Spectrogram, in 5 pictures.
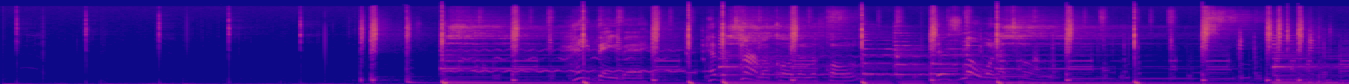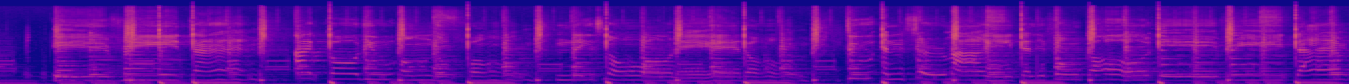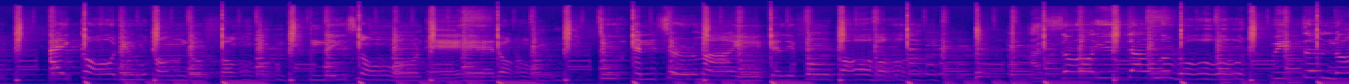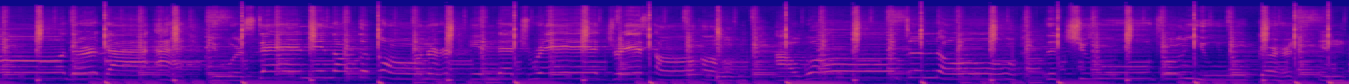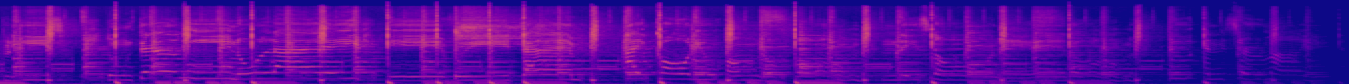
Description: HOME > LP [DANCEHALL]
SIDE B:少しノイズ入りますが良好です。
